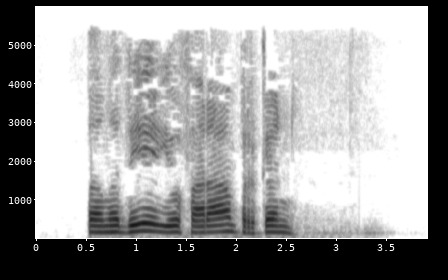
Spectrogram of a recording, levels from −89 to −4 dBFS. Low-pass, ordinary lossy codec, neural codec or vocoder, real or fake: 5.4 kHz; MP3, 24 kbps; none; real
